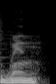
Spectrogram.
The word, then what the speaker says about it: Nguyen: Yeah, you don't actually pronounce the N. I don't think it's just win. But it's like W-I-N.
